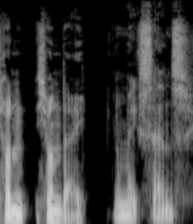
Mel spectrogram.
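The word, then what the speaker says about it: Hyundai: their brand name so traditionally we've always called it hyi and I know in America they pronounce a bit weird and but I think it's supposed to be H Hundai that makes sense H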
